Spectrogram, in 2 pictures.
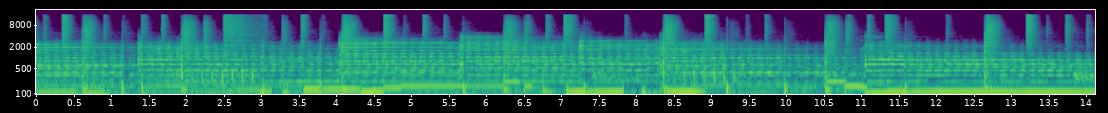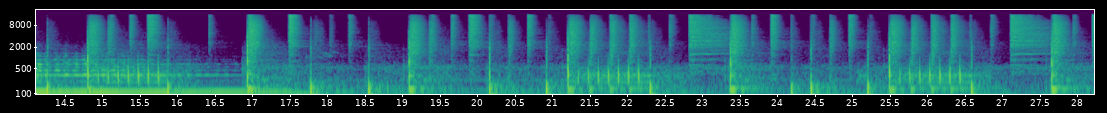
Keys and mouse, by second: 1.0 e, 2.6 g, 4.3 r, 6.4 click, 7.6 e, 10.6 z, 12.7-14.3 drag, 16.7-18.5 middle drag, 17.7 KP_7, 18.5 z, 23.5 KP_Divide.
